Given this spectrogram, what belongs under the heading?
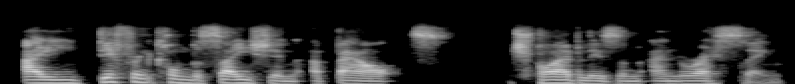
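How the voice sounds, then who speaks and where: A man with a British accent speaks at a medium pitch with fairly even intonation. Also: quiet background. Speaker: podcast host. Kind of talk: casual panel discussion. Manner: hesitant, many fillers.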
